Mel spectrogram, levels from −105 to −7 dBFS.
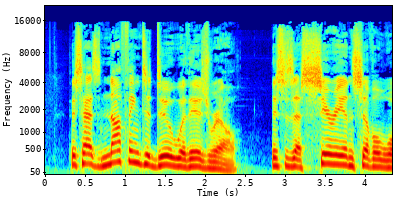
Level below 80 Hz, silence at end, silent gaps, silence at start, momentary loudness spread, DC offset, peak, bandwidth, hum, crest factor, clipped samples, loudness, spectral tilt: -48 dBFS; 0 s; none; 0.35 s; 7 LU; under 0.1%; -4 dBFS; 16 kHz; none; 14 dB; under 0.1%; -17 LUFS; -5 dB/octave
